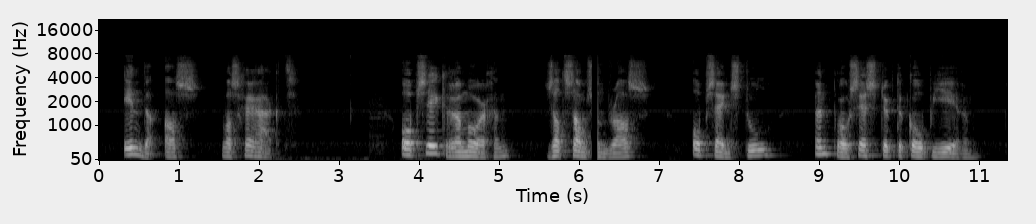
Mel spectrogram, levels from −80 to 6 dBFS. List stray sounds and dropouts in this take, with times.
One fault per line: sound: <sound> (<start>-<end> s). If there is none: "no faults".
sound: dropout (6.2-6.2 s)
